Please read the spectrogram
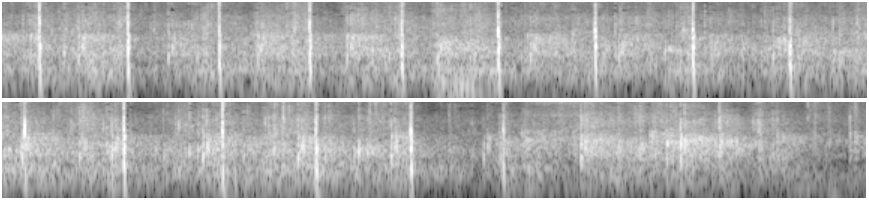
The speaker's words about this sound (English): And we want to, I think what we should do is give our gems a round of applause and our leaders a round of applause for what they do.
